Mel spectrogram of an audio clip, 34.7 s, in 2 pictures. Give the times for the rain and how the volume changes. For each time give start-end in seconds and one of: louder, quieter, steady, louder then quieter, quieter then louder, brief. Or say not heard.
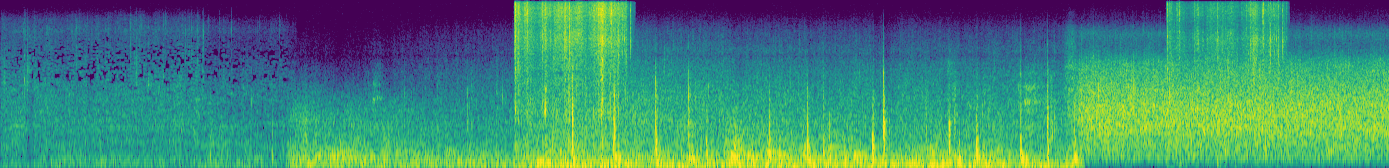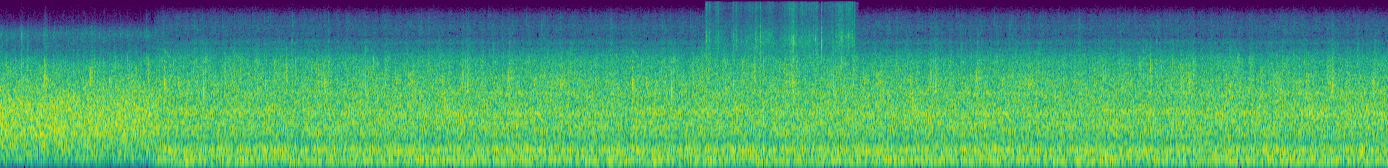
0.0-34.6 louder.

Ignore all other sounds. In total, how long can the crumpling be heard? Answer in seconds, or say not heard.
5 s.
